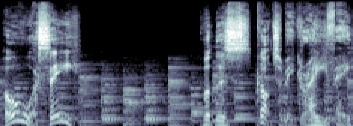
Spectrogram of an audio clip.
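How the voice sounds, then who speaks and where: A man's voice: mid-range voice, huge pitch swings, measured pace. A British man delivering cheeky scripted documentary narration with playful, teasing asides. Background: music.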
